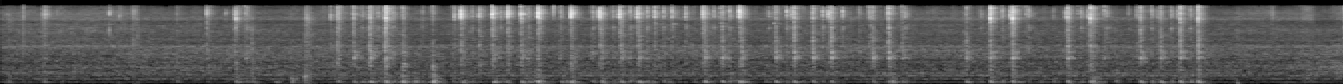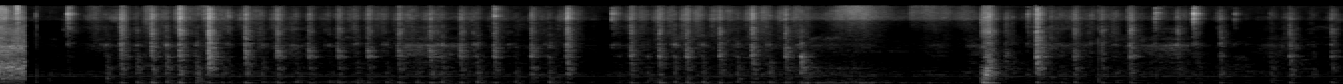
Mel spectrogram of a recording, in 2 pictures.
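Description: Handling noise from a phone held in the hand: rapid clicks and rubbing over a steady machine-like hum. About halfway through it drops abruptly to a much fainter hum with scattered clicks.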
